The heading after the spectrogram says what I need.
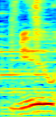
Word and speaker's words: gnu: my brand new book new and true that's spelled gnu like a wildebeest new and true illustrated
